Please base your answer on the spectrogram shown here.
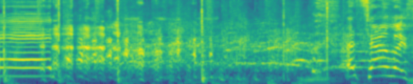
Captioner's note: laughter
